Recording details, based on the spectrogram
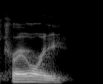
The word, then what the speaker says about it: Traore: But Jagasa is the correct pronunciation, and so is Traore. – Let's go back to the offensive line. Kali 1-2-3.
